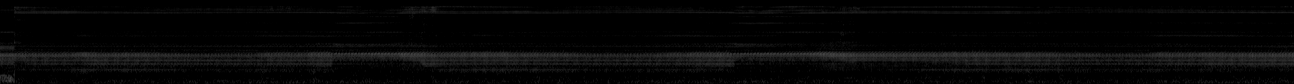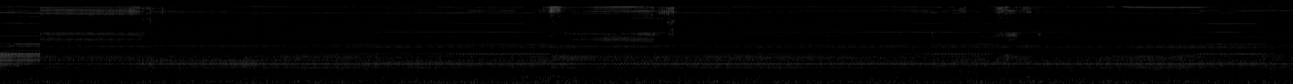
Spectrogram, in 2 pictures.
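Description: Electric skin spatula (ultrasonic skin scrubber) running with a faint, steady high-pitched buzz as its metal blade is worked along the side of the nose. The tone changes about halfway through, and a few brief louder scrapes or taps come in the second half.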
